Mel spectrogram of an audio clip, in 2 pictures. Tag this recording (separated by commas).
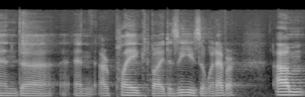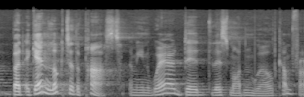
Speech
